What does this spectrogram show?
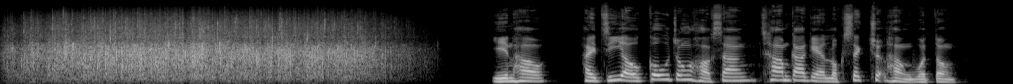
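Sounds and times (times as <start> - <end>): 
audience applause: 0.0 - 4.5
speech: 4.9 - 9.6.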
